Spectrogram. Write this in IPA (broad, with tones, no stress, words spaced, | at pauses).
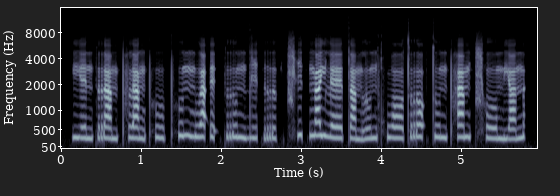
je˨˩npra˨˩mpʰla˨˩ŋpʰuː˨˩ pʰu˥˩nmu˦˥a̯ʔe˨˩ʔ pru˧ndiː˨˩t̚rɯ˨˩k̚ t͡ɕʰi˥˩t̚ŋa˥˩j lɛː˧ta˨˩mlu˧nkʰwɔː˧ trɔ˥˩ʔtu˧npʰa˥˩m t͡ɕʰoː˧mja˦˥n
